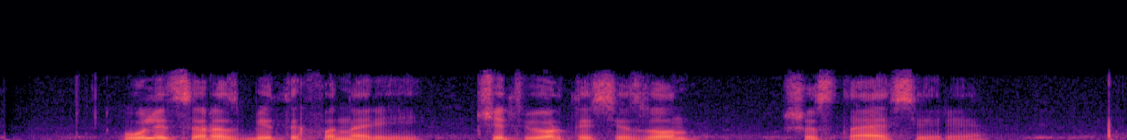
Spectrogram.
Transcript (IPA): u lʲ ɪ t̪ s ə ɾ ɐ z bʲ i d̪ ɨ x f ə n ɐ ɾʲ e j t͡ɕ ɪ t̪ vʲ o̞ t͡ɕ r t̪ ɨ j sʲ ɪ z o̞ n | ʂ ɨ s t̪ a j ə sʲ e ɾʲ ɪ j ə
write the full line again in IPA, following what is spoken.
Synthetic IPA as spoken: u lʲ ɪ t̪ s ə ɾ ɐ z bʲ i t̪ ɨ x f ə n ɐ ɾʲ e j t͡ɕ ɪ t̪ vʲ o̞ r t̪ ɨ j sʲ ɪ z o̞ n | ʂ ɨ s t̪ a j ə sʲ e ɾʲ ɪ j ə

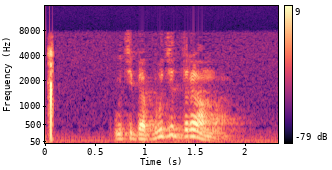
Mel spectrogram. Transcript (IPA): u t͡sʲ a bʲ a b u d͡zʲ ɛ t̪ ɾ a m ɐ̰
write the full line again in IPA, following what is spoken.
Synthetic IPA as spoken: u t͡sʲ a bʲ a b u d͡zʲ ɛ d̪ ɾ a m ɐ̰

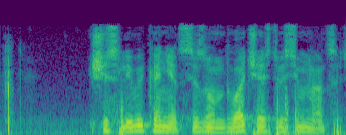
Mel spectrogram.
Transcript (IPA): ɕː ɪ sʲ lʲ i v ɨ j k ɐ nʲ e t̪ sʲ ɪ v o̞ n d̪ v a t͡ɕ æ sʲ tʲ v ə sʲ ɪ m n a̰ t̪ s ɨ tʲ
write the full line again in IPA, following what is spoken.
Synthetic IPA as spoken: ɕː ɪ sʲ lʲ i v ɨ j k ɐ nʲ e t̪ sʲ ɪ z o̞ n d̪ v a t͡ɕ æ sʲ tʲ v ə sʲ ɪ m n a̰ t̪ s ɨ tʲ

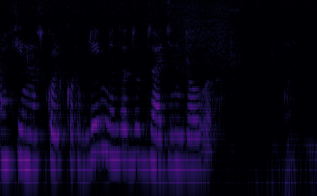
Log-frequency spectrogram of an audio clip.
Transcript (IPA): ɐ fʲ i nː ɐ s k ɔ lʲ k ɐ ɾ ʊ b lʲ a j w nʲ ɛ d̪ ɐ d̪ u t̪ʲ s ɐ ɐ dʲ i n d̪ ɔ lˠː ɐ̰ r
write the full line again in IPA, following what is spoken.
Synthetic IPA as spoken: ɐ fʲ i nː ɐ s k ɔ lʲ k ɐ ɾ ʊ b lʲ e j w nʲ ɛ d̪ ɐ d̪ u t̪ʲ z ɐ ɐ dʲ i n d̪ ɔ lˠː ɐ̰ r

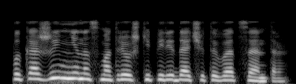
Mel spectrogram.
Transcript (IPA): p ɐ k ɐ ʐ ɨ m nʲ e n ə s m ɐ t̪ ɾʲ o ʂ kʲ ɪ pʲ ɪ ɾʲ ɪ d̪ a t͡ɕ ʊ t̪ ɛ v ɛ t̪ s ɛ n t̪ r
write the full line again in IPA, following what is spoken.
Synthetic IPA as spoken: p ə k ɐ ʐ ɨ m nʲ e n ə s m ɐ t̪ ɾʲ o ʂ kʲ ɪ pʲ ɪ ɾʲ ɪ d̪ a t͡ɕ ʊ t̪ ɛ v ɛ t̪ s ɛ n t̪ r

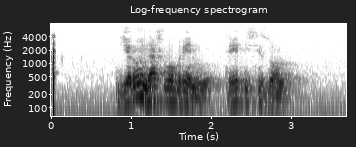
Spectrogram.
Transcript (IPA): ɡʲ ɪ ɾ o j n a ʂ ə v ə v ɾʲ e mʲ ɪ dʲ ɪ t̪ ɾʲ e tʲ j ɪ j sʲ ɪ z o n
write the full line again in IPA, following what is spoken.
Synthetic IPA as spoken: ɡʲ ɪ ɾ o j n a ʂ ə v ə v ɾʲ e mʲ ɪ nʲ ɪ t̪ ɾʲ e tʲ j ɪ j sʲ ɪ z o n

